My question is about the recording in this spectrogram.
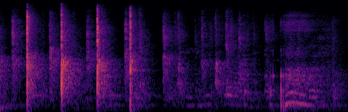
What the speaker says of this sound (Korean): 막 박수 쳐 박수 막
